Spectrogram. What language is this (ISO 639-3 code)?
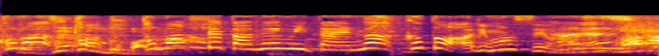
jpn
